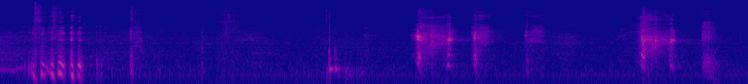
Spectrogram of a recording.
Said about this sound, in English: Pardon me, I've been having this cough for about a week. It's okay, just a persistent cough, that's all.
